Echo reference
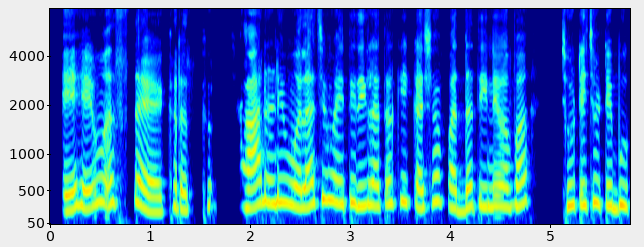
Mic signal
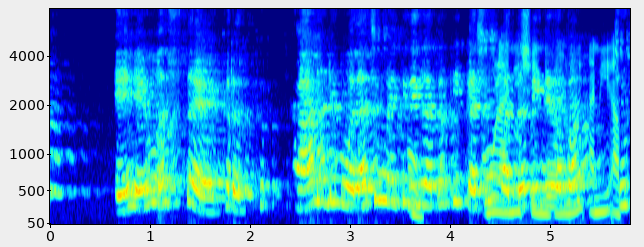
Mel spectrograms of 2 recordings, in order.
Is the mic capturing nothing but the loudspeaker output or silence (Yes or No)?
No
